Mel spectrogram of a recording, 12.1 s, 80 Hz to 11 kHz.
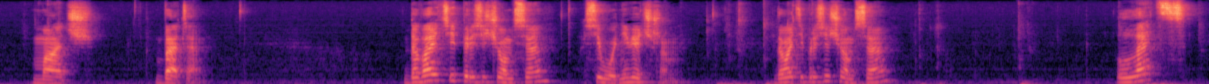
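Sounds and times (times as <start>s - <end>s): computer keyboard keystrokes: 7.0s - 10.7s.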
